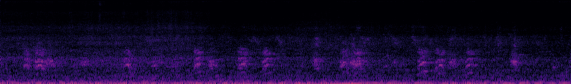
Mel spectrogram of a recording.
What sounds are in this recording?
dog barking or whining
